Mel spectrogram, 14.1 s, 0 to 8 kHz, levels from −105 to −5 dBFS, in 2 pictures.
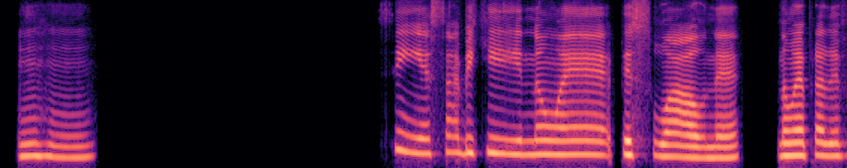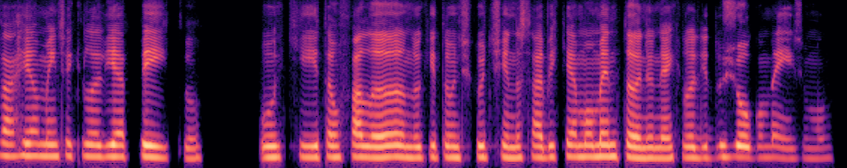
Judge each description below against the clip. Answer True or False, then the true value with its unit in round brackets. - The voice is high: True (205 Hz)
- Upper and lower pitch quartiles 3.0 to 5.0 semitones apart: False (2.5 semitones)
